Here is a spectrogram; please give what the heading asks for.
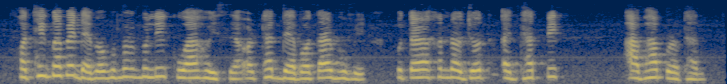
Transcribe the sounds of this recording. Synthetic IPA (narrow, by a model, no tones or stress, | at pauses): xotʰik̚bʱabɛdɛbɔbʱumiibulikʊwaɦojsɛɔɹtʰat̚dɛbɔtaɹbʱumi | xutɔɹakʰɔndɔzotədʱatmik̚ | abʱapɹɔdʱan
